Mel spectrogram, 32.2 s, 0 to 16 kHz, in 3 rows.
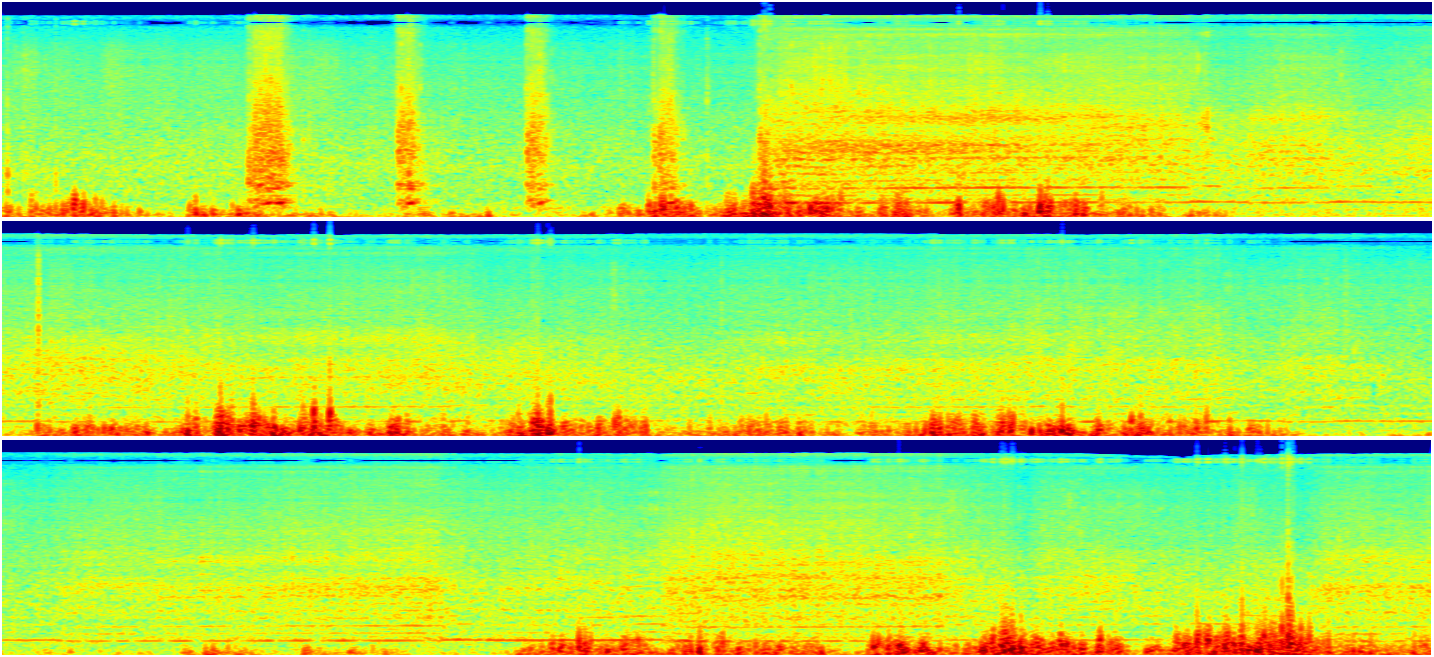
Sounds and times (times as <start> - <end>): Motorboat, speedboat: 4.9 - 32.1.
